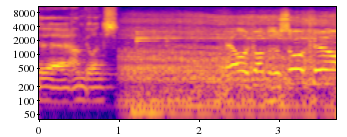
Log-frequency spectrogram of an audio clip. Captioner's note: helicopter blades whirring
